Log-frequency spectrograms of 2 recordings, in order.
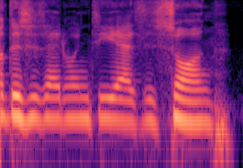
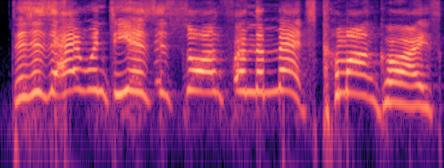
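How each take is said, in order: First: Said in the usual way. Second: Very excited. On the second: Real, not acted. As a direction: burst out like a thrilled Mets fan. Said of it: "I got very excited".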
